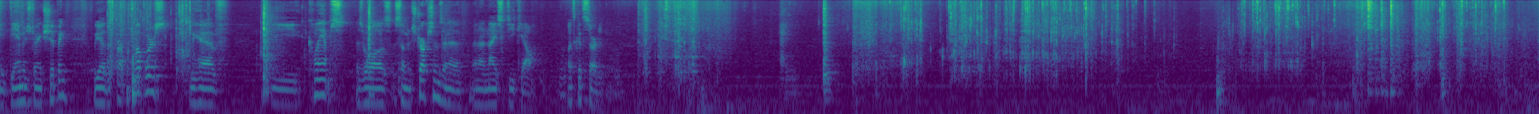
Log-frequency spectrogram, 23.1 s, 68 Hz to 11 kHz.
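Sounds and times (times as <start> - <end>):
plastic bags crinkling: 1.5 - 4.8, 12.8 - 17.7, 18.3 - 23.0.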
